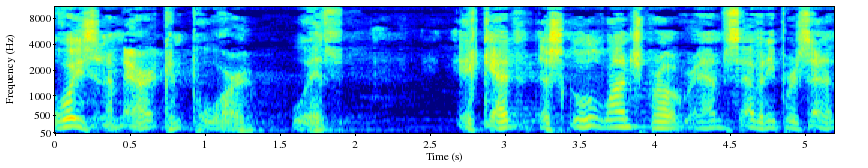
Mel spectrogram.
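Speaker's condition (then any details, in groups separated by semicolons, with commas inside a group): No condition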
